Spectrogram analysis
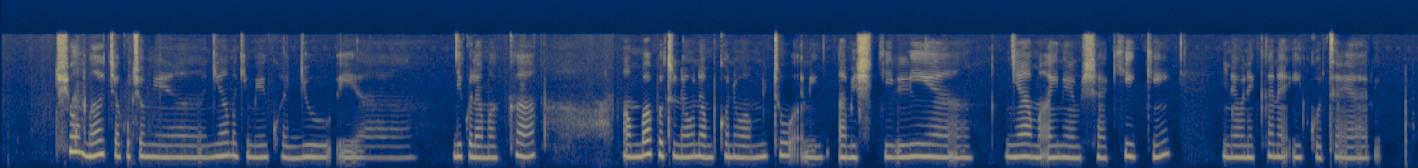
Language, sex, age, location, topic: Swahili, female, 18-24, Mombasa, agriculture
